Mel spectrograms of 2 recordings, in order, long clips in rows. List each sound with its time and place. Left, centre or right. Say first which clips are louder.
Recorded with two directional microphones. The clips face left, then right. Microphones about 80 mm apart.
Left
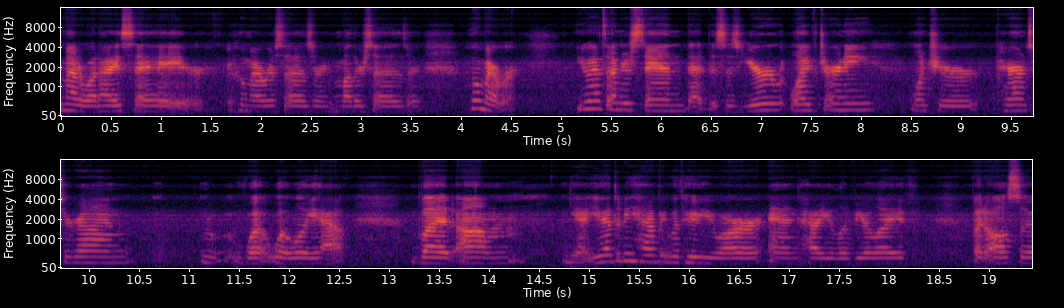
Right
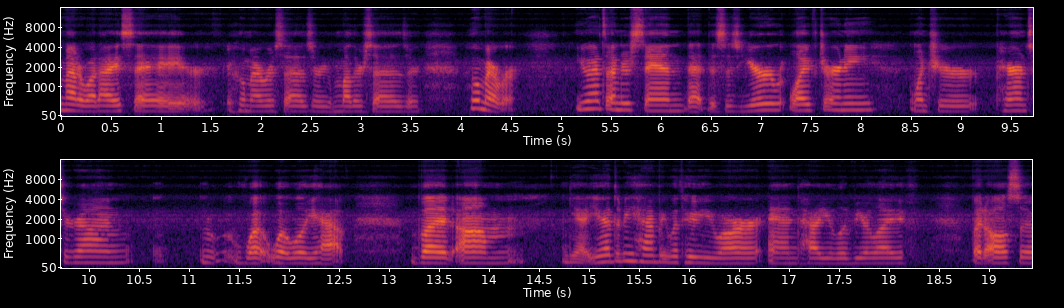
0.0 s speech: right 5 dB; right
